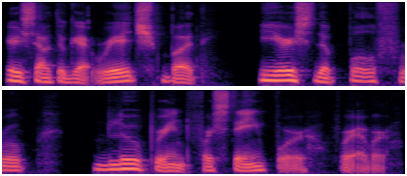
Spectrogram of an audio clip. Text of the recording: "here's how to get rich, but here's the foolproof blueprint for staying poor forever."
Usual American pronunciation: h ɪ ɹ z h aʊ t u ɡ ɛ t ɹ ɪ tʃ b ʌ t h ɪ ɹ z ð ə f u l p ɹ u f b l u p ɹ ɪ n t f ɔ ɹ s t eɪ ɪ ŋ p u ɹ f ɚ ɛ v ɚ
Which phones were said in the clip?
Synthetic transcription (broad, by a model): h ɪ ɹ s h aʊ t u ɡ ɛ t ɹ ɪ tʃ b ʌ t h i ɹ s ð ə p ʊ l f ɹ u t b l u p ɹ ɪ n t f ɔ ɹ s t eɪ ɪ ŋ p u ɹ f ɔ ɛ v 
